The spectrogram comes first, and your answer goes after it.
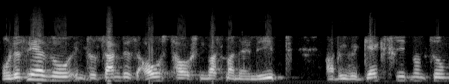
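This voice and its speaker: At a fairly quick pace, a man talks with a high pitch in a dry, close sound with no echo. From Switzerland. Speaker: comedian. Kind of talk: casual chat.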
